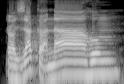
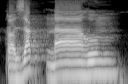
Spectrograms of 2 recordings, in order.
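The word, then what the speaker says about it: رَزَقْنَاهُمْ: yaitu qf yang pertama cara bacanya yang benar adalah rozaqnahum rozaqnaahum jadi qalqalahnya berupa huruf qf disukun dan cara bacanya dipantulkan rozaqnahum rozaqnahum cara baca yang salah adalah rqahum salah karena huruf Qalqalah tidak dipantulkan Kemudian yang kedua cara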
